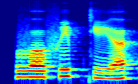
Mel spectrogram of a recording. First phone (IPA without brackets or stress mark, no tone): v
